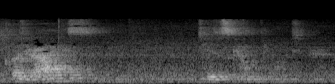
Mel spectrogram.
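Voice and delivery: soft, low, with long pauses; guided prayer. Real, not acted. Preacher asks Jesus to name each sin, hushed prayer. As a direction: lead them gently into silent reflection.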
